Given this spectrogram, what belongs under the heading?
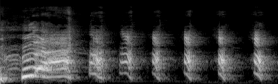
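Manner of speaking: high, loud burst of staged laughter; policeman's huge laugh. A narrator's reading. Policeman laughing at Jack's rope plan, uproarious. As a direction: erupt into a long, hammed-up guffaw. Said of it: "laughed the policeman".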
